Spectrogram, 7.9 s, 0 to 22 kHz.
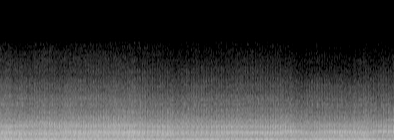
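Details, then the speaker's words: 4-150 tractor engine running after revival work, owner planning arm bushings for a shaking issue and suspecting the aftermarket key switch; even, steady low chugging about two beats a second, no knocks or misses, normal running. "Dang, it sounds good, but them pipes just look so damn stupid."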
